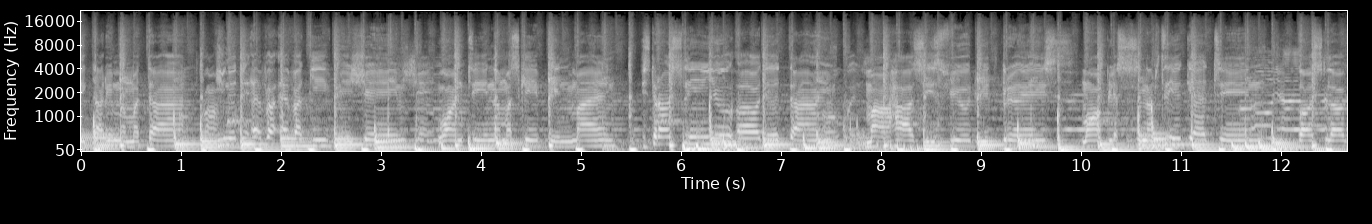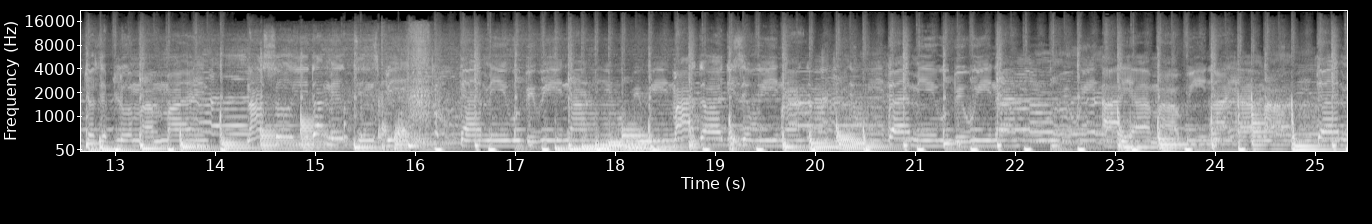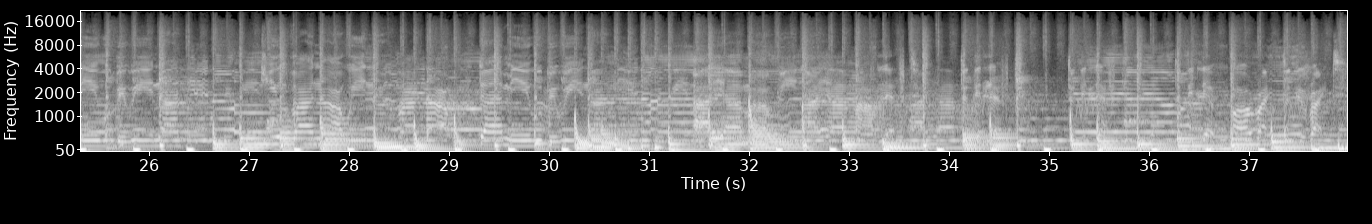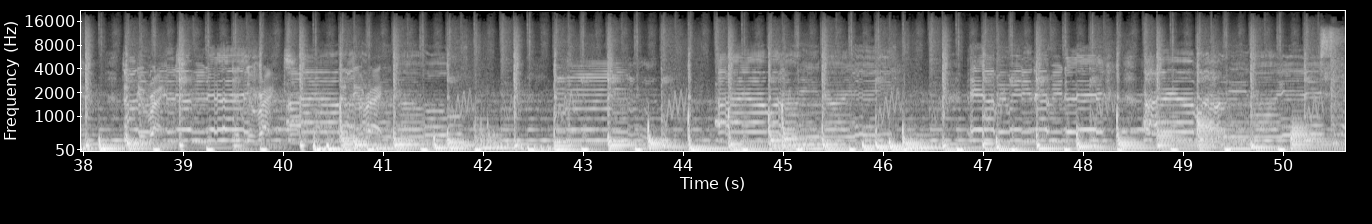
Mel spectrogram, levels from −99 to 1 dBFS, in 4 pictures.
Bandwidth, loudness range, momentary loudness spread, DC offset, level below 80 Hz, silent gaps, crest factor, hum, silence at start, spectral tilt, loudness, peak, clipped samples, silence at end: 18 kHz; 2 LU; 4 LU; under 0.1%; -14 dBFS; none; 10 dB; none; 0 s; -5.5 dB/octave; -11 LUFS; 0 dBFS; under 0.1%; 0 s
